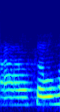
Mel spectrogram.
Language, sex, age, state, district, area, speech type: Odia, female, 30-45, Odisha, Sambalpur, rural, conversation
